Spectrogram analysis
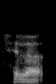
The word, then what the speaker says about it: Tillr: go to our websites that is tiller dot IO and tiller is spelt TI ll R and right there on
